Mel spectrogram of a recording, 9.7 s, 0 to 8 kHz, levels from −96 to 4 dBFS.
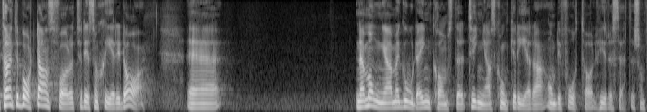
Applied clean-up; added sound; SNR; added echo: none; none; none; none.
